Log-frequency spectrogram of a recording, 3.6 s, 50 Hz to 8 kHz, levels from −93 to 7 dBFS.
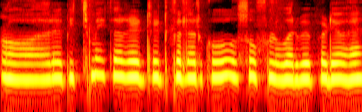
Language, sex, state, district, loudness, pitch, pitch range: Marwari, female, Rajasthan, Nagaur, -16 LUFS, 240 Hz, 230-250 Hz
